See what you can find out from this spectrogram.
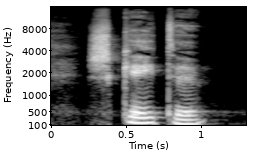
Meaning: inflection of skaten: 1. singular past indicative 2. singular past subjunctive
- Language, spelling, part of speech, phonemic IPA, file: Dutch, skatete, verb, /ˈskeːtə/, Nl-skatete.ogg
